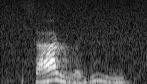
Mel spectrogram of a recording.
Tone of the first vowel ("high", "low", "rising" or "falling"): rising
